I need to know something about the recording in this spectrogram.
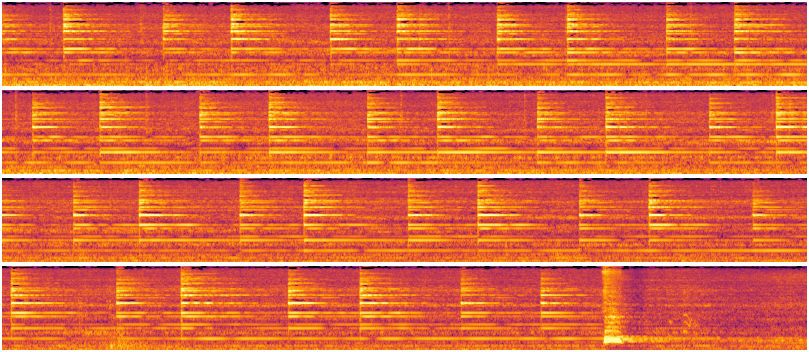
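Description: Steam locomotive bell ringing steadily, about one and a half strikes a second, each strike ringing on, as the Lima-built Shay geared locomotive Dixiana moves slowly along. A low rumble from the locomotive lies under the first part and fades.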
